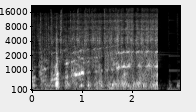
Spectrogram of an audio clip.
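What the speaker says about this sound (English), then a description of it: "let's head over to the sewing machine and sew up a bow" A sewing machine stitches a fabric bow with a quarter-inch seam, making a close, steady mechanical whir with a faint rhythmic clatter that stops abruptly near the end.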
